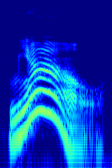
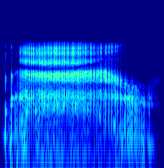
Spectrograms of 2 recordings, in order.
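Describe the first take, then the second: First: The meow is said cleanly and clearly. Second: The meow is placed back at the soft palate. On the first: "first clean" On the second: "Now let's aim it to the soft palate"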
